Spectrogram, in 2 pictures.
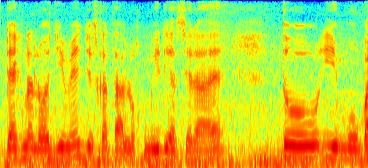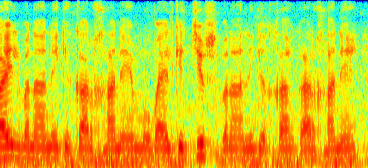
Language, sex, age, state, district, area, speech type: Urdu, female, 60+, Delhi, North East Delhi, urban, spontaneous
